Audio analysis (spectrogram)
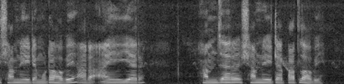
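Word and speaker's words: ي: এবার ইয়া, ইয়া স্বাভাবিক উচ্চারণ হবে, জিহ্বার মধ্যখান তার বড় উপরের তালুর সাথে লেগে উচ্চারণ করতে হবে।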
